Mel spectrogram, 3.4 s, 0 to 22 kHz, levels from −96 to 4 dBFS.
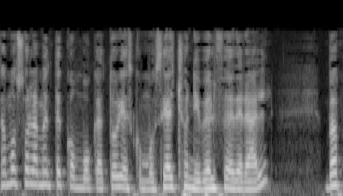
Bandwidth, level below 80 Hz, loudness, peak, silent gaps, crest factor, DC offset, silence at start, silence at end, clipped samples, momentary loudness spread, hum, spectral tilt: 11.5 kHz; -36 dBFS; -21 LUFS; -4 dBFS; none; 16 dB; under 0.1%; 0 s; 0 s; under 0.1%; 7 LU; none; -5 dB/octave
